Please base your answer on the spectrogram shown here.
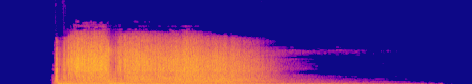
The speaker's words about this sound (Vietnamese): sau lưng liền có một tiếng vang thật lớn truyền đến.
